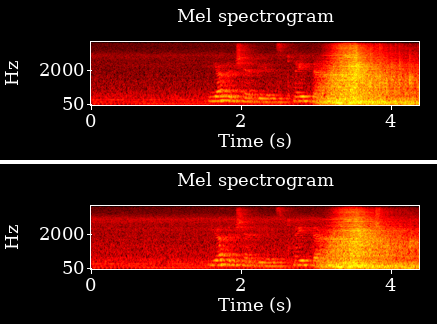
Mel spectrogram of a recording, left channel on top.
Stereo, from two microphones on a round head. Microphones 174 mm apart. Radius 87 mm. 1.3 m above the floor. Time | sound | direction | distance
1.5 | a woman speaking | centre (ahead or behind) | 3.5 m
3.0 | a whoosh | 60° left (ahead or behind) | 0.9 m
